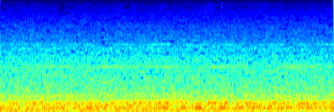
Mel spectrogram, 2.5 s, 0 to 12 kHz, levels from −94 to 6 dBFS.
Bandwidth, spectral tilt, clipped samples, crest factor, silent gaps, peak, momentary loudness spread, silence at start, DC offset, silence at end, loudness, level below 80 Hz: 6.4 kHz; -10 dB/octave; under 0.1%; 12 dB; none; -10 dBFS; 2 LU; 0 s; under 0.1%; 0 s; -23 LUFS; -32 dBFS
